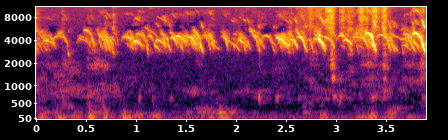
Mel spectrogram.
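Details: Eight-day-old baby chicks chirping: dense, high, downward-sliding peeps overlapping continuously, about two per second, with low thumping and rumbling noise underneath.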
